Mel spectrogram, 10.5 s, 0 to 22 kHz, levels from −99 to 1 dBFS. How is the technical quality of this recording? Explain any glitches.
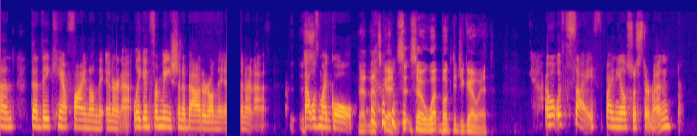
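The speech has one glitch, a dropout near the 3.4 second mark. At 3.39 s the sound cuts to silence. It stays silent for about 216 ms, until 3.61 s, then resumes. This is a Bluetooth stall. The likely cause is wireless interference delaying packets on the link. The headphones' buffer emptied before the resent packets arrived, so playback halted. It is a clean gap of dead air, not crackle or distortion.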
